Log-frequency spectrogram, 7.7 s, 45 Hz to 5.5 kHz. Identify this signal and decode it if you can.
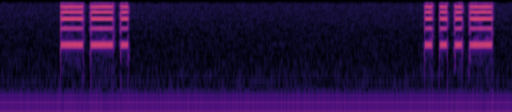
Morse code, heard as a keyed tone, about 11 wpm, 2400 Hz. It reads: G V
